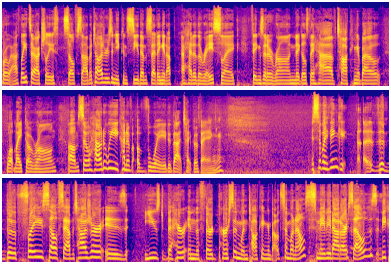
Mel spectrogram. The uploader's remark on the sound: Live from the Vinfast IRONMAN World Championship. During a special educational session at the Vinfast IRONMAN World Championship, Feisty Media hosted a panel discussion on the main expo stage.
